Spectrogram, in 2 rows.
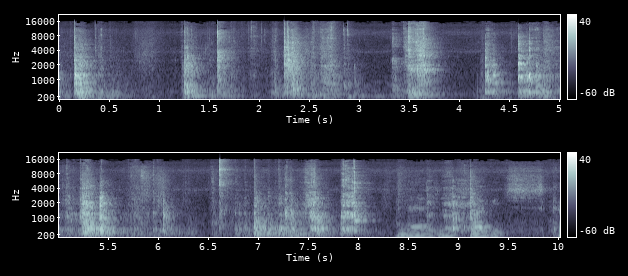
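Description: Steel sheet-metal panels of a 1970 Dodge Challenger fender being pried apart along the flange with a steel rod after their spot welds were drilled out: irregular metallic clanks, scrapes and rattles, with a short low hum near the end.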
